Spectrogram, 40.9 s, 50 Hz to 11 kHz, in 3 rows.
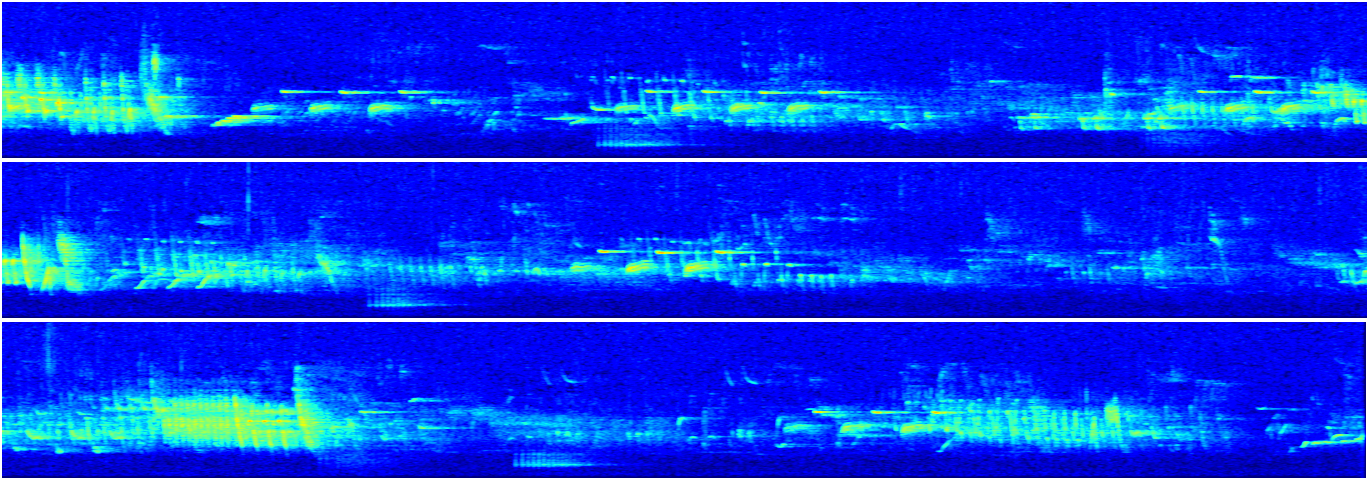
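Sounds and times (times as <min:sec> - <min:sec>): songbirds chirping and trilling: 0:00.0 - 0:40.9.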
